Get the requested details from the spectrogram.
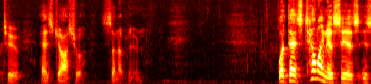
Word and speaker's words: Nun: Now, one of the things that we're going to, probably pronounced Noon,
